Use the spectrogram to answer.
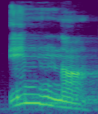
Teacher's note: نون مشدد ہے، نون مشدد میں غنہ ہوتا ہے، اور نا الف مدہ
